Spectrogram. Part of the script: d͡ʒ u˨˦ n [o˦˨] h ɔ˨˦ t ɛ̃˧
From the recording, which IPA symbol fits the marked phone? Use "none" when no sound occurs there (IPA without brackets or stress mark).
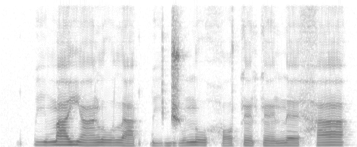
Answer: o˦˨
